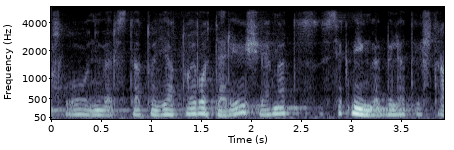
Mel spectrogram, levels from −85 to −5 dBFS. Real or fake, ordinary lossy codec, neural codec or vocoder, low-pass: real; Opus, 24 kbps; none; 5.4 kHz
